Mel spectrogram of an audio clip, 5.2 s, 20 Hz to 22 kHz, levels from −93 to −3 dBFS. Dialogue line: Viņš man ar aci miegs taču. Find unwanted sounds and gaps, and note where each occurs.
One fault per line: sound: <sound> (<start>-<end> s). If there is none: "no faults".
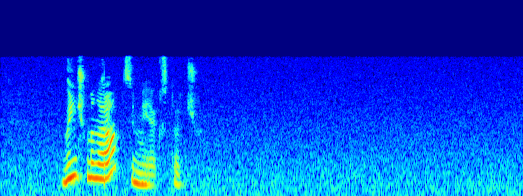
no faults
